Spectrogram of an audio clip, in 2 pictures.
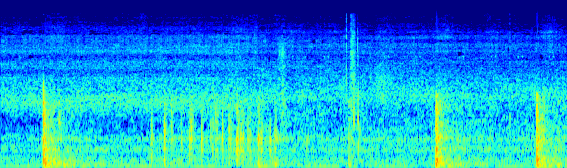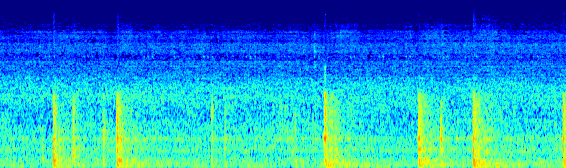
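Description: Aerial fireworks shells bursting: about ten sharp booms at uneven intervals, each trailing off in a short echo, with a run of lighter crackles a couple of seconds in.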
